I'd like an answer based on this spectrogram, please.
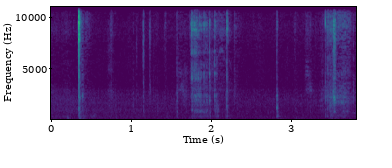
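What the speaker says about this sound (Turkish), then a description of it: "Bu sigortayı buradaki boşluğa takıyorum." A fuse being pressed into its slot behind the cigarette lighter socket of a Hyundai Accent Era, giving a few faint plastic clicks and scrapes, alone and close.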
